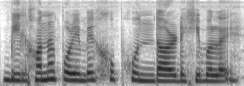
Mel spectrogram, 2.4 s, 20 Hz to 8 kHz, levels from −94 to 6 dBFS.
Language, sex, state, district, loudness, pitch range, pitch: Assamese, female, Assam, Kamrup Metropolitan, -16 LUFS, 210-250 Hz, 235 Hz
